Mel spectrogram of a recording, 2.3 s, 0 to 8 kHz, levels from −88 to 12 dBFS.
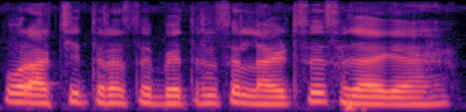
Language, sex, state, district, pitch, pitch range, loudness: Hindi, male, Jharkhand, Ranchi, 160 Hz, 150-180 Hz, -18 LUFS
